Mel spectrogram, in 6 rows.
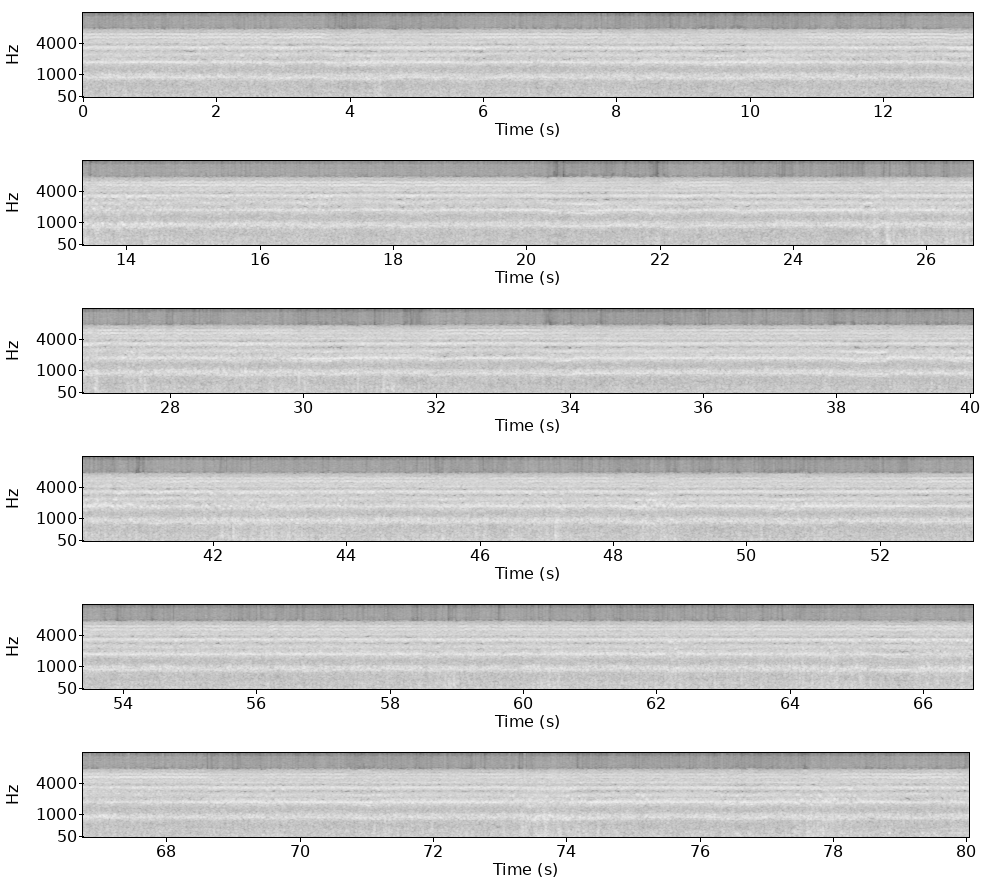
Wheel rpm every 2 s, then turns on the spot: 230, 230, 220, 230, 230, 230, 220, 230, 230, 230, 220, 220, 230, 230, 230, 220, 230, 230, 230, 220, 220, 220, 230, 230, 230, 230, 230, 230, 240, 230, 230, 230, 220, 220, 230, 230, 230, 230, 230, 230.
none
